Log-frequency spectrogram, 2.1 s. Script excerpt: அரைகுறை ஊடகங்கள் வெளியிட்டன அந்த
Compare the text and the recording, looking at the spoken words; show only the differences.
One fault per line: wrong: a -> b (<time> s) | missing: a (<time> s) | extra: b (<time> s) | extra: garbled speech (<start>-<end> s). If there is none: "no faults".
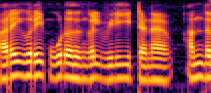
no faults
